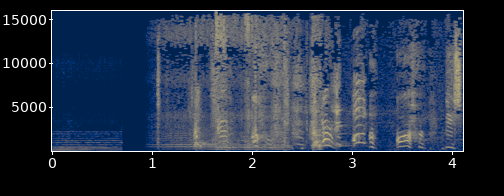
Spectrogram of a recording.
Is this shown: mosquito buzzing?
yes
